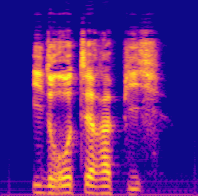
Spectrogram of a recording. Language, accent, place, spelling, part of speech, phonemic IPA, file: French, France, Lyon, hydrothérapie, noun, /i.dʁɔ.te.ʁa.pi/, LL-Q150 (fra)-hydrothérapie.wav
- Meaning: hydrotherapy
